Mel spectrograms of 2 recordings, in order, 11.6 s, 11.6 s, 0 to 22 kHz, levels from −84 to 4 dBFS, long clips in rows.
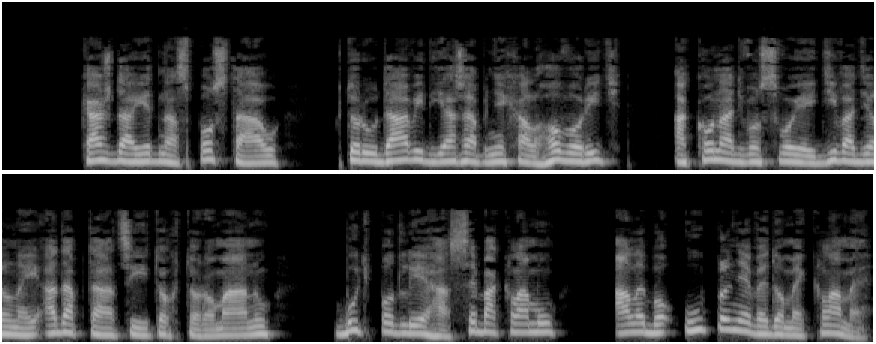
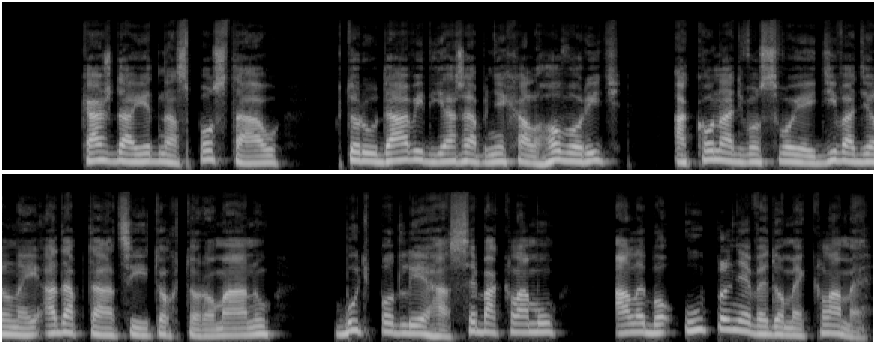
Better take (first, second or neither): second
